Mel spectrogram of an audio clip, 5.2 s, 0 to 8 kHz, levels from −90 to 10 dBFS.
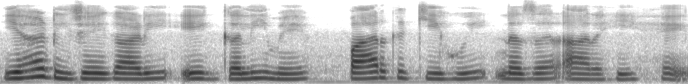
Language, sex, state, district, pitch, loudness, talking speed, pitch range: Hindi, female, Madhya Pradesh, Dhar, 200 Hz, -19 LUFS, 150 wpm, 195-215 Hz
